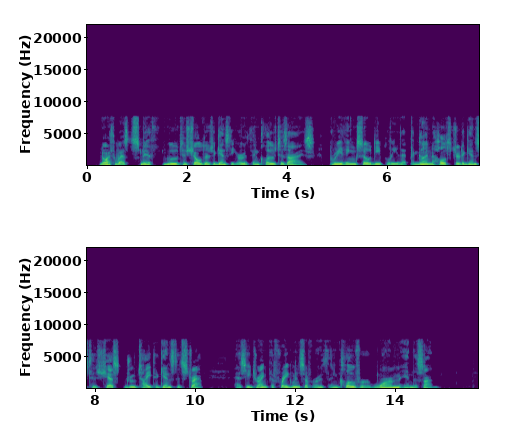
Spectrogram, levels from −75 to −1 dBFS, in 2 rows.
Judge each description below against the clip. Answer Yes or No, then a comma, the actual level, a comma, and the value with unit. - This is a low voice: Yes, low, 125 Hz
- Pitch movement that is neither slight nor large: Yes, average, 3.6 semitones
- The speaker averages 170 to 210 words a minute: No, average, 155 wpm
